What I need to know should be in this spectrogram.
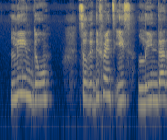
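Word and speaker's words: lindo: if it's a man you say vo e lindu so the difference is linda that ends with an a is female and then lindu which ends with an o is male yeah i know i'm saying lindu and it sounds like it's a you but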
